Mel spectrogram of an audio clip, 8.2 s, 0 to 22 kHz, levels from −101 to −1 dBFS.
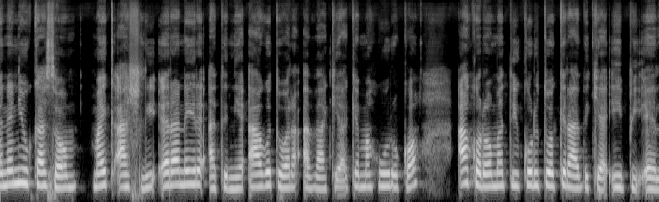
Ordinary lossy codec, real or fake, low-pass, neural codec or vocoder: none; fake; none; vocoder, 44.1 kHz, 128 mel bands, Pupu-Vocoder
